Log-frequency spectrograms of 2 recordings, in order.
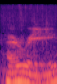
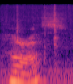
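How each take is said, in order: First: It is said with a French pronunciation. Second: It is said with an English pronunciation.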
